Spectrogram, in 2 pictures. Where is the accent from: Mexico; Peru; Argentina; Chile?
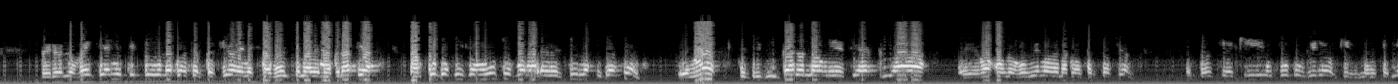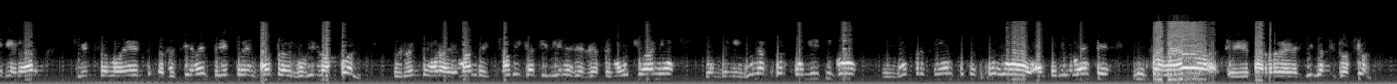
Chile; esa es un poco la problemática que tenemos como estudiantes chilenos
